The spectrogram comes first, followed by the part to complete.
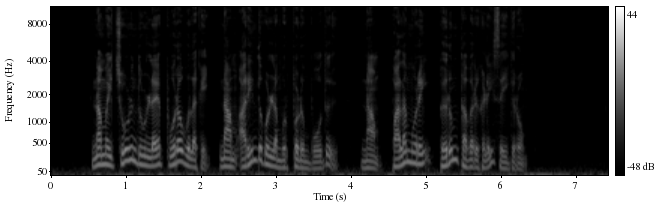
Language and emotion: Tamil, neutral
